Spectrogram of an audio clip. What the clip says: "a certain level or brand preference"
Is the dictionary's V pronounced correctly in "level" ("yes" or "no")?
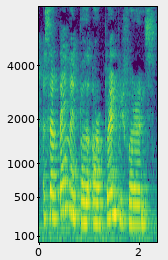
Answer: no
